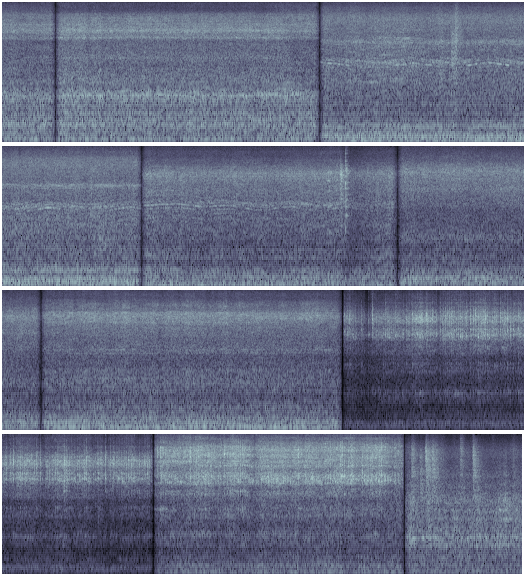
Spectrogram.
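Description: Steady roar of a gas burner firing a bronze-melting furnace, its tone changing abruptly every few seconds.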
